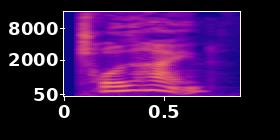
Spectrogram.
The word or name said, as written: trådhegn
